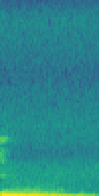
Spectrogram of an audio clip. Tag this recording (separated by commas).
Thump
